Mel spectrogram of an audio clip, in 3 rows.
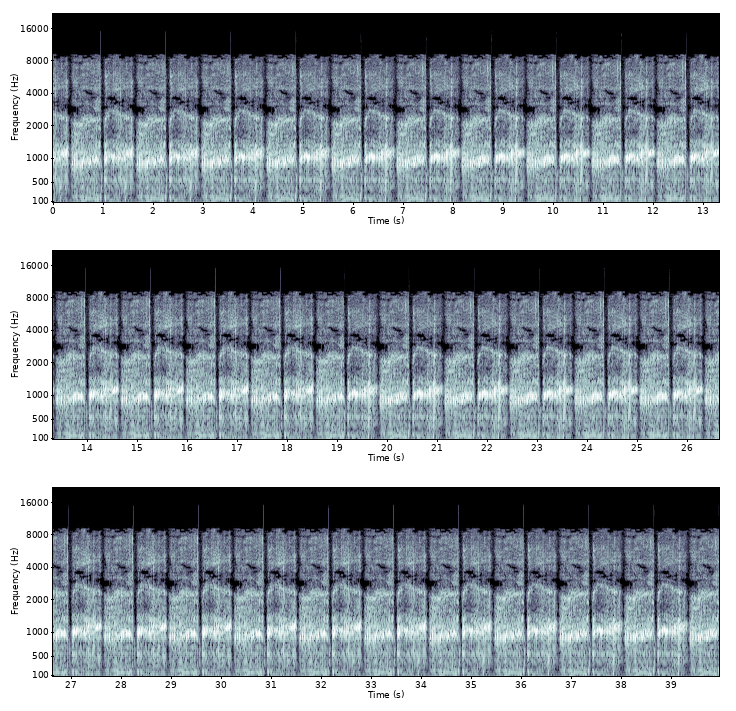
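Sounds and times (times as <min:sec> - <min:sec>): man snoring: 0:00.0 - 0:39.9.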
